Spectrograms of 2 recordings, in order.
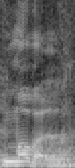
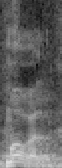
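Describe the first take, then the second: First: It is said in an American accent. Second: The same.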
